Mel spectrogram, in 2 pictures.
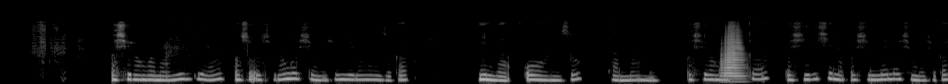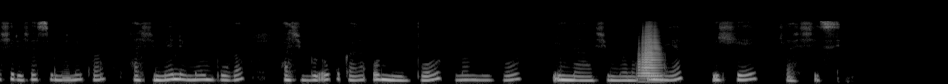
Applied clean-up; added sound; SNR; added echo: none; Brass instrument; -2 dB; none.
